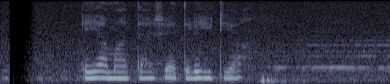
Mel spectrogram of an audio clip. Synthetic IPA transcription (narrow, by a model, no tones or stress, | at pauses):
ejamaːt̪ːaːʃeæt̪uleɦiʈija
